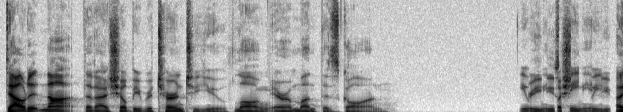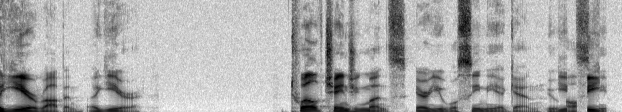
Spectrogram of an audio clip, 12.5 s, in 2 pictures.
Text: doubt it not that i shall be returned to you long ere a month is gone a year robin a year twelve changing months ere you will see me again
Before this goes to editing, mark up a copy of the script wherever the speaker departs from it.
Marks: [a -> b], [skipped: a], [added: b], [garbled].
doubt it not that i shall be returned to you long ere a month is gone [garbled] a year robin a year twelve changing months ere you will see me again [garbled]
